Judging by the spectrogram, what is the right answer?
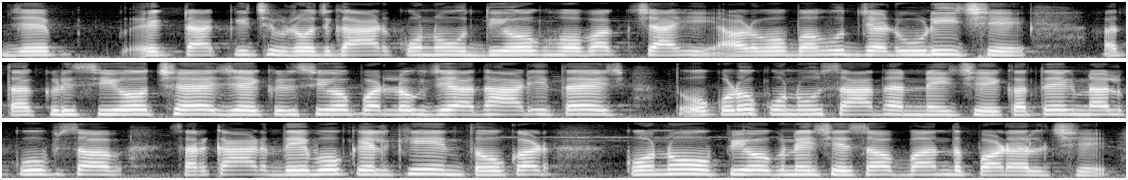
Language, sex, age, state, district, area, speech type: Maithili, female, 30-45, Bihar, Madhubani, rural, spontaneous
